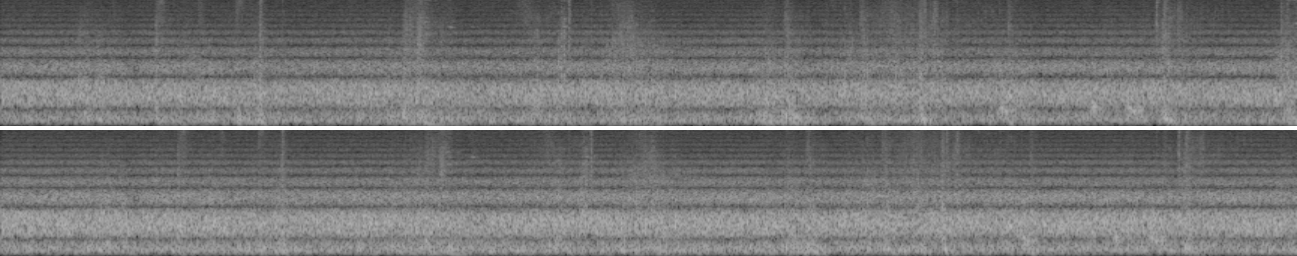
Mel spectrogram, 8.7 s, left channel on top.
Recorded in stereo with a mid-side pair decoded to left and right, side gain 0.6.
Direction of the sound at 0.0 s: 15° right.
